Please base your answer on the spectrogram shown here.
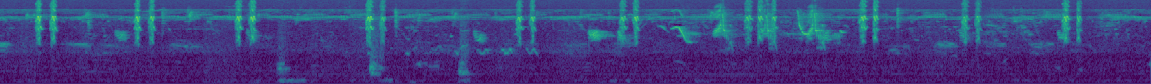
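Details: Myna nestlings begging while they wait for their mother, giving sharp high chirps in short bursts of two or three notes, spaced irregularly across the recording, with faint twittering and low background noise between.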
